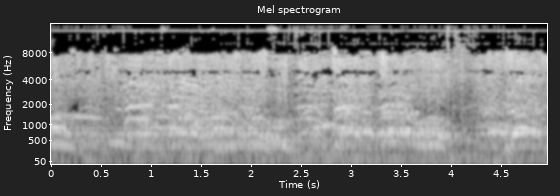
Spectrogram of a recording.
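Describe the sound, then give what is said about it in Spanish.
Ukrainian citizens celebrate the Russian retreat at the Kherson Regional Administration building. A loud crowd shouts and chants in swelling, rhythmic waves of many overlapping voices. “Son ciudadanos ucranianos celebrando en la sede de la Administración Regional de Jersón la retirada rusa.”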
